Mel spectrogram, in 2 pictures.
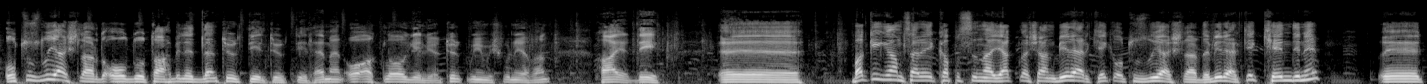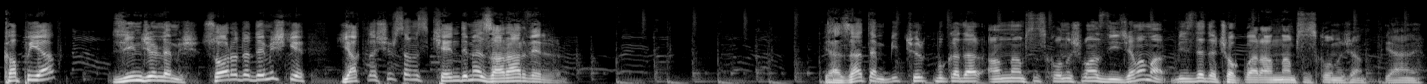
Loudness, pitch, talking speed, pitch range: -15 LUFS, 130 Hz, 125 wpm, 110-170 Hz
